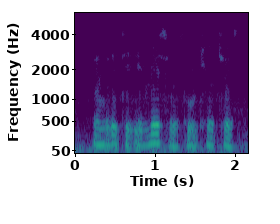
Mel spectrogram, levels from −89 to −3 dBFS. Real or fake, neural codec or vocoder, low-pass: fake; codec, 16 kHz, 8 kbps, FunCodec, trained on LibriTTS, 25 frames a second; 5.4 kHz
